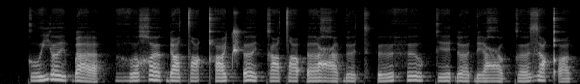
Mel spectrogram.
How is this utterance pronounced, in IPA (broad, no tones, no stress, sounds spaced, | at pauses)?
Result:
k ʊ j œ ɪ̯ ɓ a | ɦ ʊ χ œ ɠ ɪ tˤ a qʰ ø t͡ʃʼ œ ɪ̯ k œ tˤ a ʔ ɐ ʕ ɐ ɠ ø t͡sʼ ø h ø ʊ̯ k ɪ ɗ œ ɗ ɪ ʕ ʊ k œ z œ qʼ ʊ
